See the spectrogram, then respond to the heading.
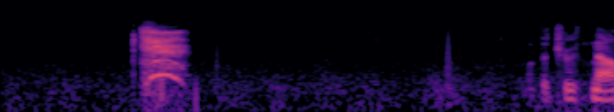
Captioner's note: gasping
